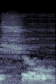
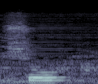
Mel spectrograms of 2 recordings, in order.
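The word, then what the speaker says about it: 熟: Some people will say shou, but I guess the more Mandarin pronunciation is shu.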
